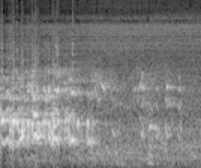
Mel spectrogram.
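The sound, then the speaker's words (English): Wild turkey gobblers, still roosted in trees, gobble in loud, rapid rattling bursts at calling hens, crows and other sounds, overlapping at first, then trailing off into fainter gobbles, with no talking. “The hens are calling, and the gobblers are pretty much gobbling at anything.”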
